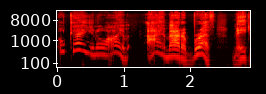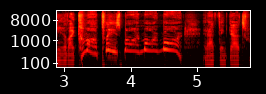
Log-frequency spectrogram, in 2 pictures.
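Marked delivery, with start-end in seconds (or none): 0.0-2.4 high, put-on spent voice; mock exhausted fan. Comparing Metallica show, mock spent fan voice. 3.2-4.8 very high pleading voice; mock begging fan. Wanting Maiden never to end, high mock pleading.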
